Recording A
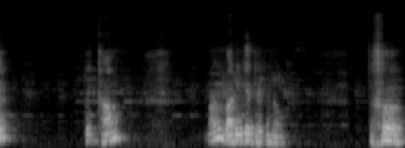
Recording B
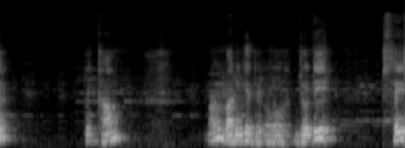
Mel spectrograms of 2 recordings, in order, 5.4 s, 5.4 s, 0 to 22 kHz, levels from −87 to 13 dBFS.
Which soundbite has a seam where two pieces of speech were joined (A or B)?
B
